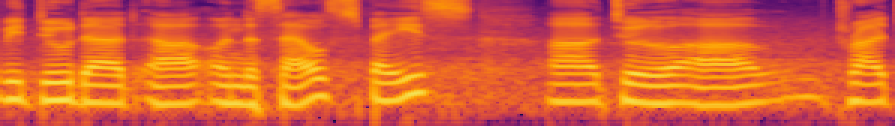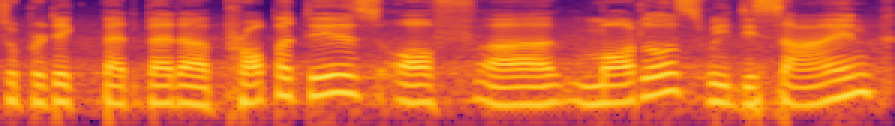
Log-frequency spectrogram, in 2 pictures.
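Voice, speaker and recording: A man from Austria with an Austrian accent, answering as a panelist in a fluent, explanatory way and slowing on key terms. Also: on the high side, a little mellow, a little hiss or hum. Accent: Austrian German. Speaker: panelist, AI executive.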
